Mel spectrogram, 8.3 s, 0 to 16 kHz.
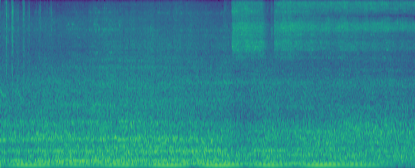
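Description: Vintage Bernina Railway electric train, the 1916 locomotive BB 81 hauling old coaches, passing close by: a steady low hum and rolling noise from the wheels on the rails, with a brighter rushing hiss about halfway through as the coaches go by.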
